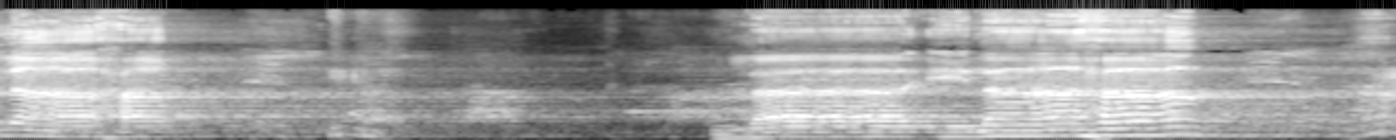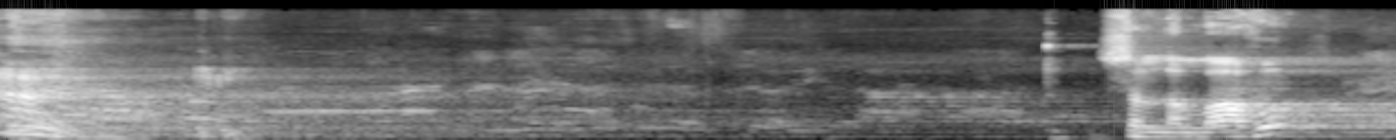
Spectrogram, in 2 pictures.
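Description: A man chants and preaches with fervour in a singing voice through a loudspeaker microphone.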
